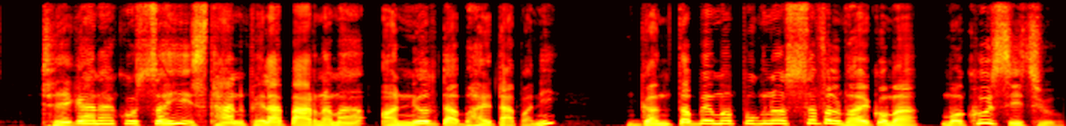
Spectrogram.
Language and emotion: Nepali, happy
